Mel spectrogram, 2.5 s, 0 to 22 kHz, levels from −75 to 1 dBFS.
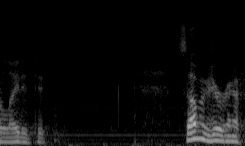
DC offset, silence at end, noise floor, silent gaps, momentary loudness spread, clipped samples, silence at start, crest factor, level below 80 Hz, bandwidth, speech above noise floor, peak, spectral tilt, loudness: under 0.1%; 0 s; -63 dBFS; none; 21 LU; under 0.1%; 0 s; 18 dB; -68 dBFS; 16 kHz; 30 dB; -18 dBFS; -8 dB/octave; -33 LUFS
